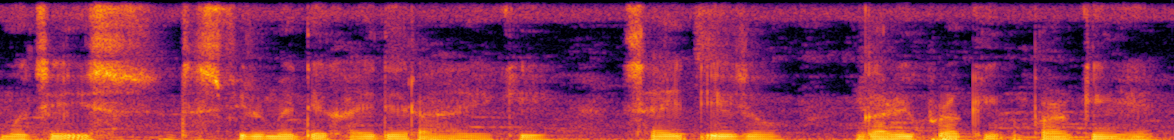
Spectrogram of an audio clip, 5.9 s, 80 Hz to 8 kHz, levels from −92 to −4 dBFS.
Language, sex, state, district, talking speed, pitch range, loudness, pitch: Hindi, male, Arunachal Pradesh, Papum Pare, 165 wpm, 95-115 Hz, -18 LUFS, 100 Hz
